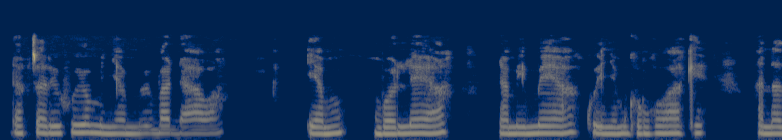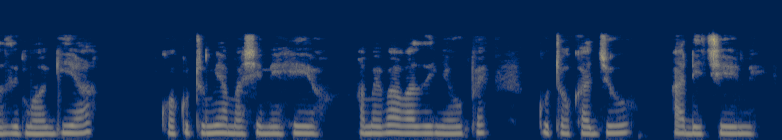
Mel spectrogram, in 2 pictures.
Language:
Swahili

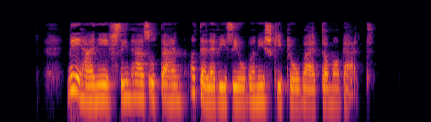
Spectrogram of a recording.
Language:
Hungarian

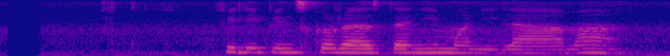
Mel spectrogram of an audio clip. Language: Nepali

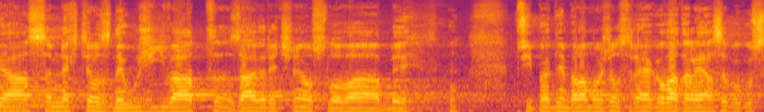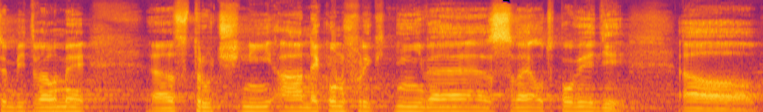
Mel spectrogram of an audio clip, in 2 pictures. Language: Czech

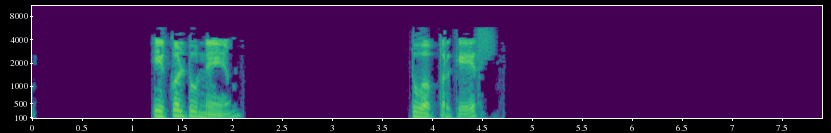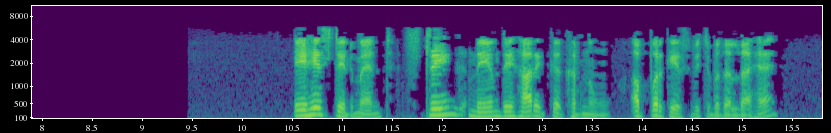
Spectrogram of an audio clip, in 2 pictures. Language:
Punjabi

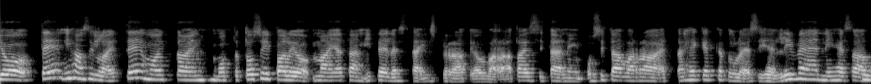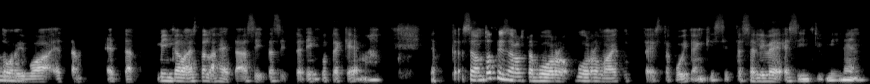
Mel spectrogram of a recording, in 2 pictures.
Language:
Finnish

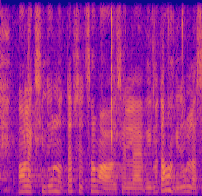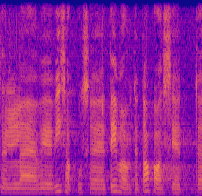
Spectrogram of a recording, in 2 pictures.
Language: Estonian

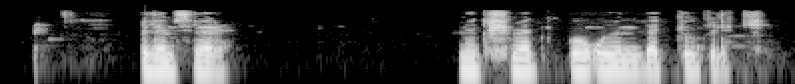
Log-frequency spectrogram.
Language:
Uyghur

